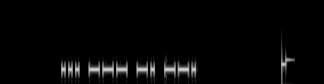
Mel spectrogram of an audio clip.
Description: Morse code, heard as a keyed tone, about 36 wpm, 700 Hz. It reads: SONG
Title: Sentences from Top 400 Words - New Word Drill - 35wpm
